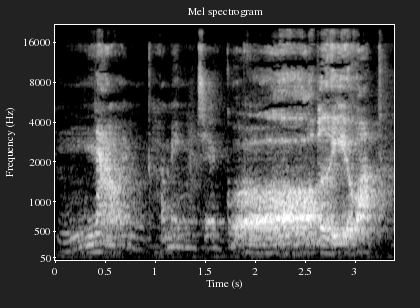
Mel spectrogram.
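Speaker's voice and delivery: troll growling to eat the goat; troll threat. Acted. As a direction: boom the threat.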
